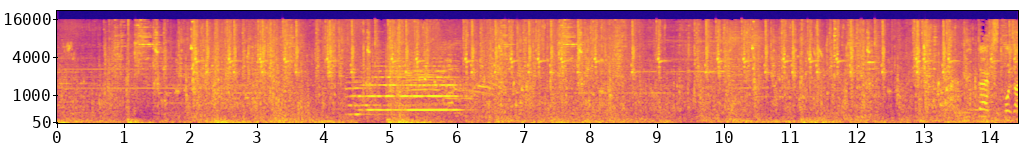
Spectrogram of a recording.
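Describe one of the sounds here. Cannons boom in a loud battle.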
